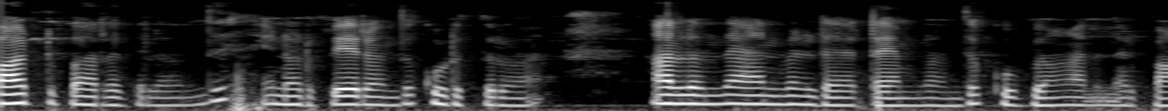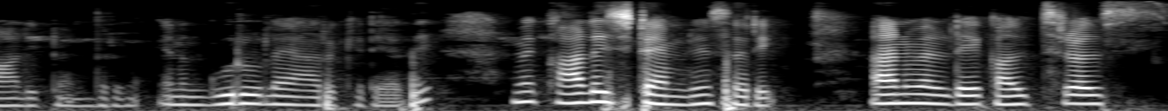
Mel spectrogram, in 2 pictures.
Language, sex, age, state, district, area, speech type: Tamil, female, 18-30, Tamil Nadu, Kallakurichi, rural, spontaneous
